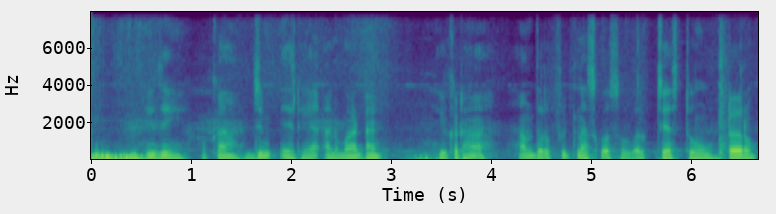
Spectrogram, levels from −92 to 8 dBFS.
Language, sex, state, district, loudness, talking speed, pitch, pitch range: Telugu, male, Andhra Pradesh, Krishna, -21 LUFS, 110 wpm, 125 Hz, 125-130 Hz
